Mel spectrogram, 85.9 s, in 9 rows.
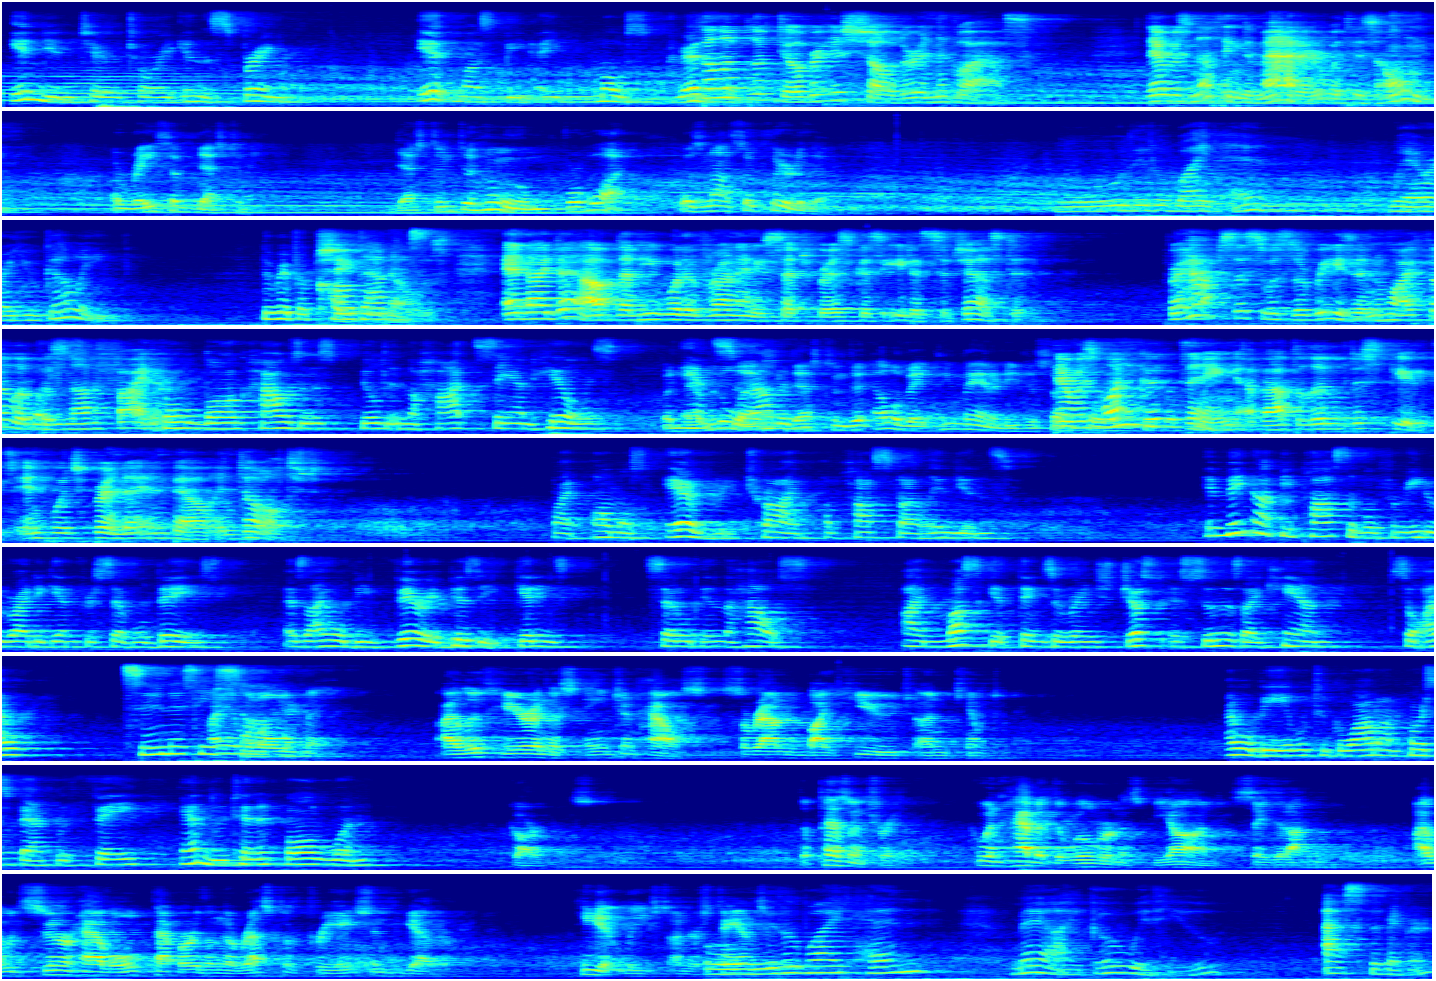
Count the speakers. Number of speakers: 4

